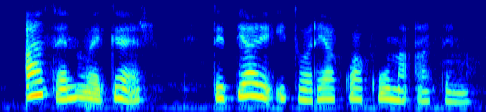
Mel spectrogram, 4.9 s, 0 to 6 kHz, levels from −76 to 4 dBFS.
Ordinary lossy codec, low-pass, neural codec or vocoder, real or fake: AAC, 24 kbps; 5.4 kHz; none; real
